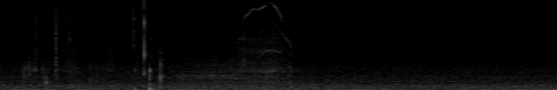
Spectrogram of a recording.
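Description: Quiet room tone from a desk microphone: a steady low hum and faint hiss, with a couple of faint clicks about a second in.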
